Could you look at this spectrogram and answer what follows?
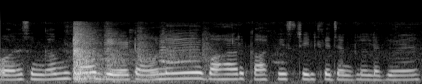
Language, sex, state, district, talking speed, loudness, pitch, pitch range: Hindi, female, Punjab, Kapurthala, 170 wpm, -17 LUFS, 235 Hz, 220-250 Hz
